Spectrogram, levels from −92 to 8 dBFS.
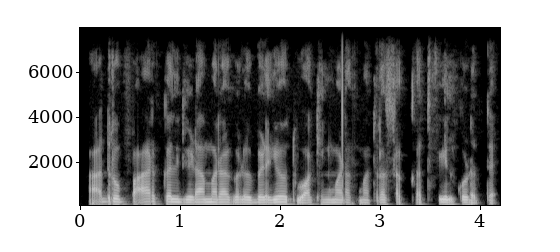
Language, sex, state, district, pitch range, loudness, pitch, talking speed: Kannada, male, Karnataka, Mysore, 110-120 Hz, -17 LUFS, 115 Hz, 170 wpm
